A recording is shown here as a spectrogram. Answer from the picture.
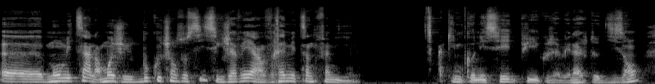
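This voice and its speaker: Here a man speaks very fast at a medium pitch. His voice is somewhat breathy, with lively intonation. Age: 50s. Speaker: cancer patient and freelance trainer. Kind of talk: podcast interview testimony. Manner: hesitant, many fillers.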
